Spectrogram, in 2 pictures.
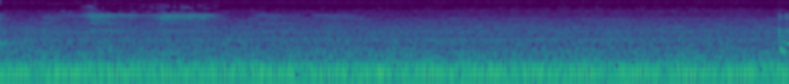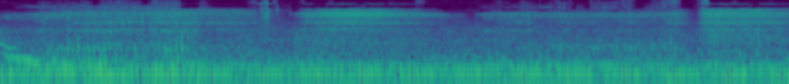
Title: Bulldog snoring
